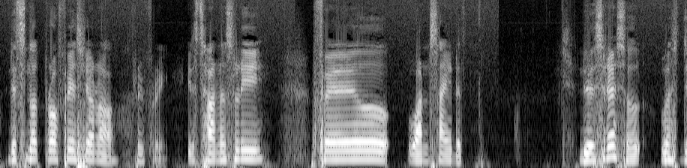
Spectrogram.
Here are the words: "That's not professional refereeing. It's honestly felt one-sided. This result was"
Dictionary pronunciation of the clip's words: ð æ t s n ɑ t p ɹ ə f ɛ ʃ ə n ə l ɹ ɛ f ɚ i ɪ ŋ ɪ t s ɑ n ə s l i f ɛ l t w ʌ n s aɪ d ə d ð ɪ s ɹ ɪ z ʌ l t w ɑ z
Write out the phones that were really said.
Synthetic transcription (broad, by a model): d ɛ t s n ɑ t p ɹ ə f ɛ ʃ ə n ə l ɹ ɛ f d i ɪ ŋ ɪ t s ɑ n ə s l i f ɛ l w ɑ n s aɪ d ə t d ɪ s ɹ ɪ s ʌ l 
